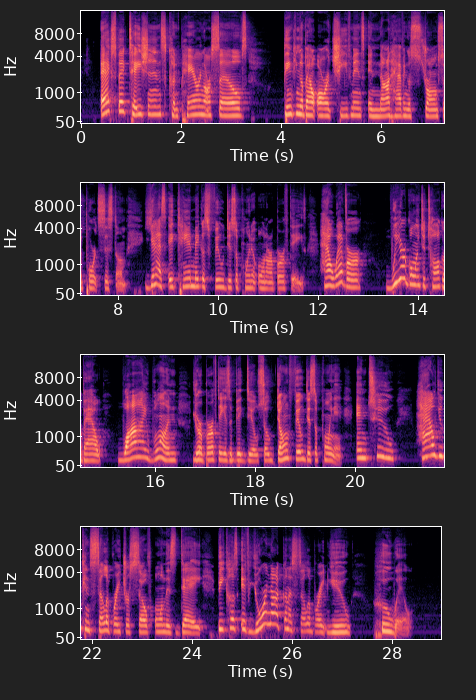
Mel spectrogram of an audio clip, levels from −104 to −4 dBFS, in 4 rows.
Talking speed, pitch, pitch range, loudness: 130 wpm, 200 Hz, 180-230 Hz, -26 LUFS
